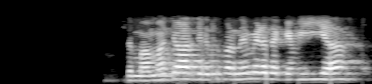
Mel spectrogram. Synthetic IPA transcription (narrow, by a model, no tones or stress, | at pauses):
t̪eːmaːmãːt͡ʃaːɾd͡ʒɪɡət̪ʰuːpəɾnẽːmeːɽaːt̪əkːeʋiːiːaː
